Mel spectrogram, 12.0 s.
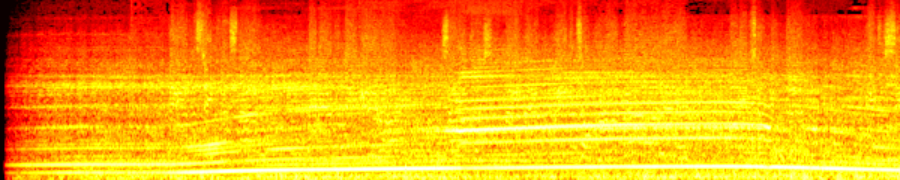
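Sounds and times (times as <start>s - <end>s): motorcycle engine accelerating: 0.1s - 12.0s
low wind rumble: 0.2s - 12.0s.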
